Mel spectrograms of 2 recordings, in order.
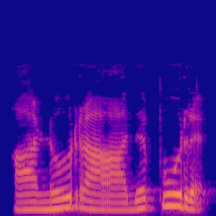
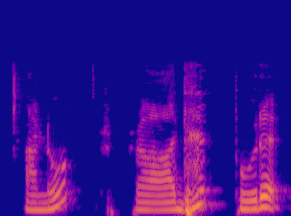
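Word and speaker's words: අනුරාධපුර: So you can call it Anuradhapura. Anuradhapura. There you have to pronounce the as the. It is not the, so you have to higher sound, the Anuradhapura.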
